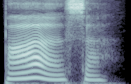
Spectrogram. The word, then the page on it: pasa: grec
